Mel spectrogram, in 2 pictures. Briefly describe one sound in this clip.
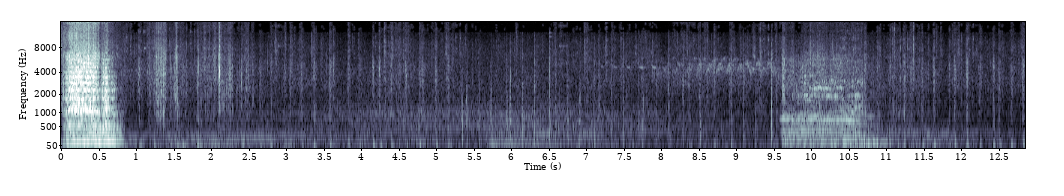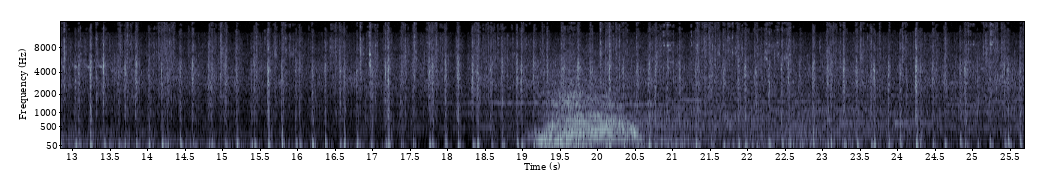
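Heavy hooves thud steadily on soft ground.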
